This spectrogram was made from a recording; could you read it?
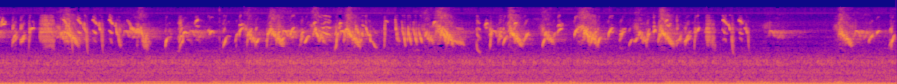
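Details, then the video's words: At Karyotissa in Greece, a small flock of seven house sparrows feeding together produces an unbroken wash of sharp chirps and tweets, dense throughout, with a low hum in the background. "Σπουργίτια (ήχος και εικόνα)"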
